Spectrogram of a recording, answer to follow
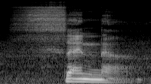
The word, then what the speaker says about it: center: 어쩔 때 생략되느냐면 N 뒤에 T가 올 때 center, center 이렇게 발음하지 않고 center 이렇게 발음하는 경우입니다.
